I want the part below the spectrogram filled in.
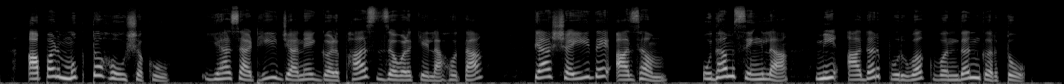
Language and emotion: Marathi, neutral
